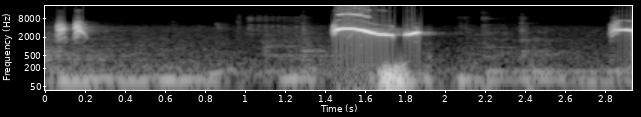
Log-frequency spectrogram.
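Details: Male common iora in full song, used as a lure to provoke other birds: two quick high chirps, then a loud, clear whistle sliding down and ending in a short upturn, and another falling whistle beginning at the end.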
